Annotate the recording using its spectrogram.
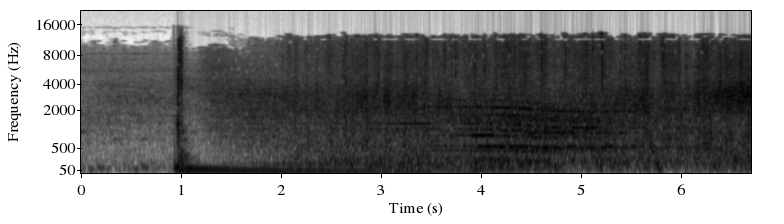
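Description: Wind rushes loudly past a falling video game character.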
